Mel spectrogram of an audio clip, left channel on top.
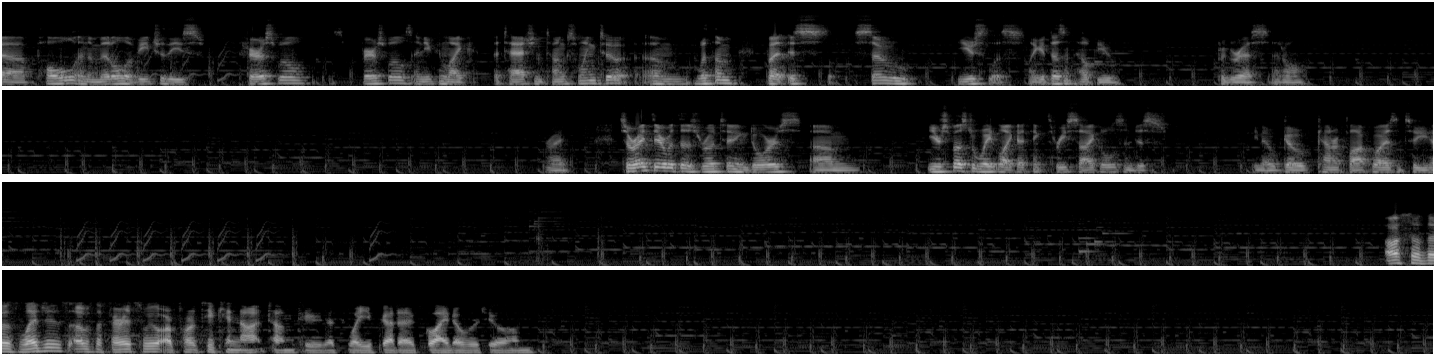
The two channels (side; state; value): both; normal; correlation 0.01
